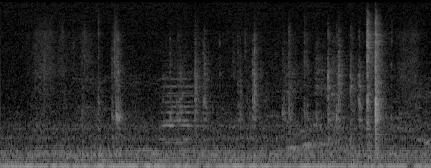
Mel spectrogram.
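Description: An address being typed on a computer keyboard: scattered soft key clicks in irregular bursts, some quick runs and isolated taps, close and fairly quiet over a steady low hum.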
